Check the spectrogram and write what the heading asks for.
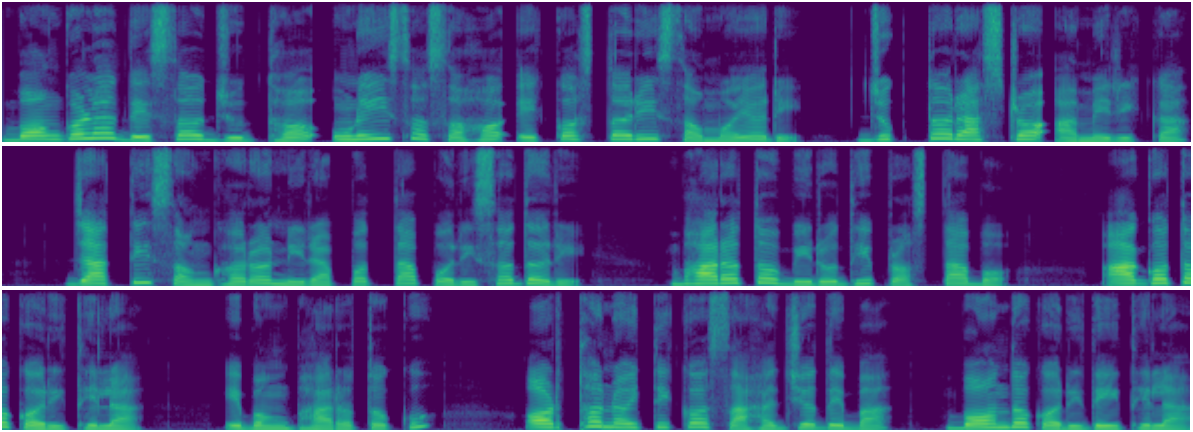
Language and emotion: Odia, neutral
